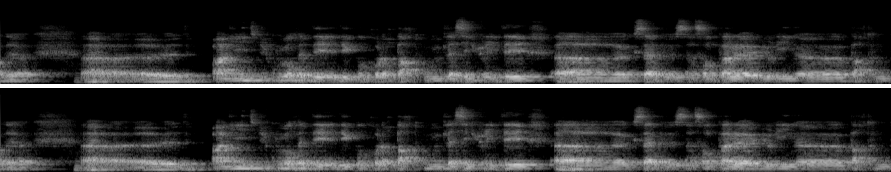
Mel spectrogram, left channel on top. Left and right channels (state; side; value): normal; both; correlation 0.49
